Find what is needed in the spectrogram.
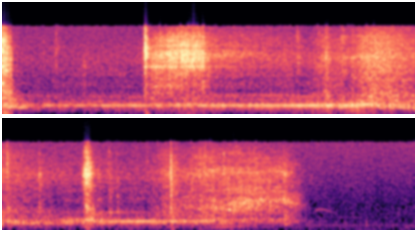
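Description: A motor vehicle's engine running steadily, with a sharp click at the start and a couple of sharp knocks partway through. The sound cuts off abruptly near the end.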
